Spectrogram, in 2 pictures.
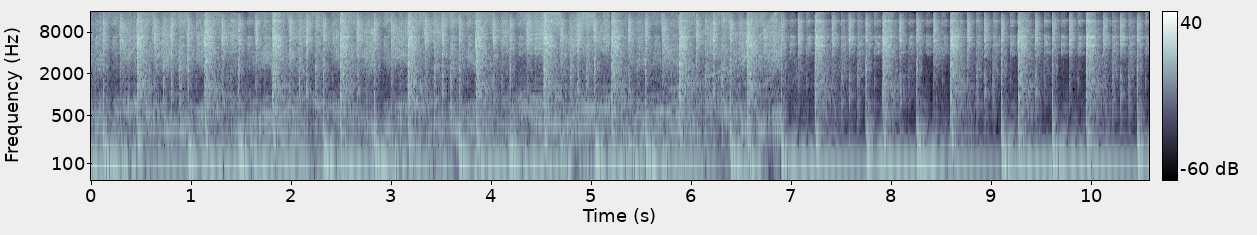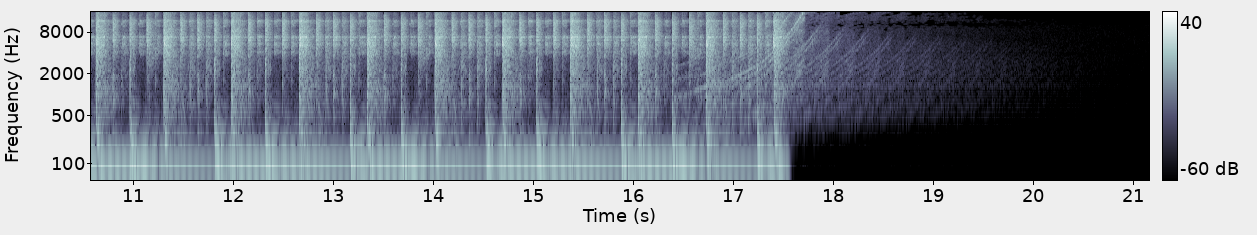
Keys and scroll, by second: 3.7-4.5 typing, 12.0 space, 14.0 m, 19.2 space.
